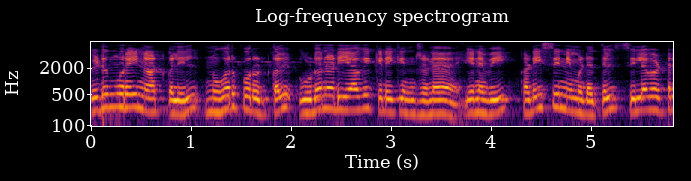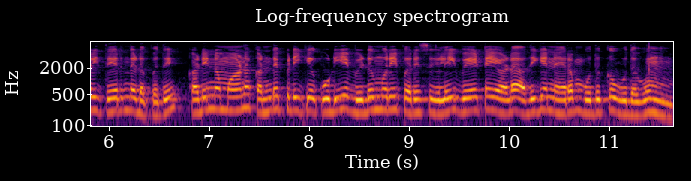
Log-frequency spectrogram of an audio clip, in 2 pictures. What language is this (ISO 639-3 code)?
tam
